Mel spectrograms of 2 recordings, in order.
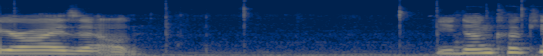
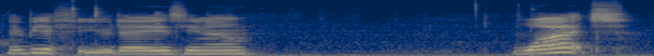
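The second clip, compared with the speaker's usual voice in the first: ordinary talk, nothing marked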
